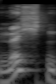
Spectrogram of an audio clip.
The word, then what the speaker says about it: möchten: den langen gespannten ölvokal wenn wir aber sagen wir möchten das nicht oder ich möchte das nicht dann sprechen wir den kurzen ungespannten Vokal mögen möchten Ö in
